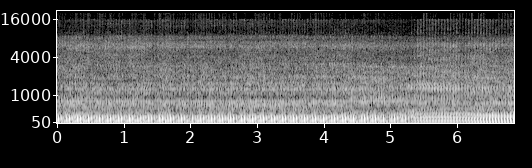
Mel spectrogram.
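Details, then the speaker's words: Single-cylinder engine with head bored for gas, hot and running without load: steady beat broken by irregular coughs and pops; misfiring at no load, cause unclear. "Ну тоді получається оцей оцей нагрівся і беіз нагрузки він ще чхає о чуєте"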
